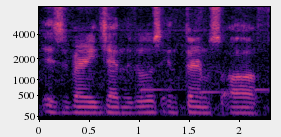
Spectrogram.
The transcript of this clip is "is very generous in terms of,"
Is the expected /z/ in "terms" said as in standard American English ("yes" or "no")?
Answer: no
